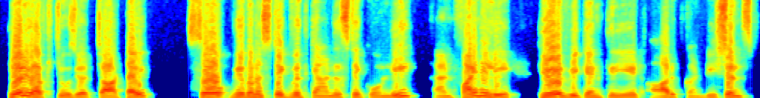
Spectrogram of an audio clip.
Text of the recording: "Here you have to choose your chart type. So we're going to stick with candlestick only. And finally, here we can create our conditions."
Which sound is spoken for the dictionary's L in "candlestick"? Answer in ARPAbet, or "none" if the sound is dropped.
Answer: L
